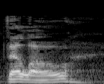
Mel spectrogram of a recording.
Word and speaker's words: thelo: One root is thelo, T-H-E-L, long O, which means wish, will, or desire.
